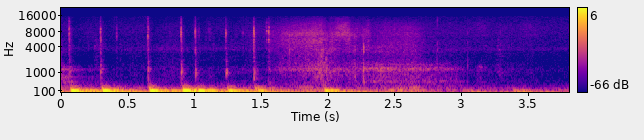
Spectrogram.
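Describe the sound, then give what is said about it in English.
Faint clicking of keys as a search is typed on a keyboard, a quick run of several taps followed by near quiet. “Search nearby. Type in movie theater movies.”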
